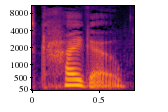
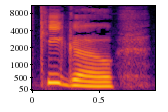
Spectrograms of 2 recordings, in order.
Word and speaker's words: Kygo: It's a brand new, fresh hit from the Norwegian DJ Kygo, who people apparently mispronounce as Kygo. But What? – Yeah, it's Kygo. That is the proper Norse pronunciation of his name.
